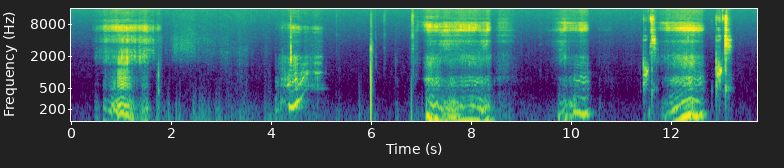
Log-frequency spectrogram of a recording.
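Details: An English Bulldog snores in deep, rattling breaths, each lasting about a second, while sleeping and dreaming.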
